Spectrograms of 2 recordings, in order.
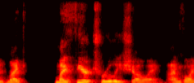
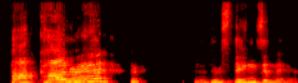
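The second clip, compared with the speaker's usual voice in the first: really high, slow voice tinged with terror; 6 semitones higher than usual. Warning Conrad about animals in the barn, in a high-pitched, terrified voice. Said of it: "in like a really high pitched voice that's just like very obviously tinged with pure terror".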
